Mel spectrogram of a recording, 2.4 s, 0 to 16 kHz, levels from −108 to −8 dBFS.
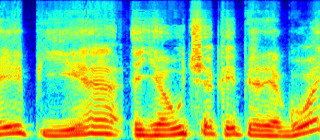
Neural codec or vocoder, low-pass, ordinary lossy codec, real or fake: none; 14.4 kHz; Opus, 16 kbps; real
